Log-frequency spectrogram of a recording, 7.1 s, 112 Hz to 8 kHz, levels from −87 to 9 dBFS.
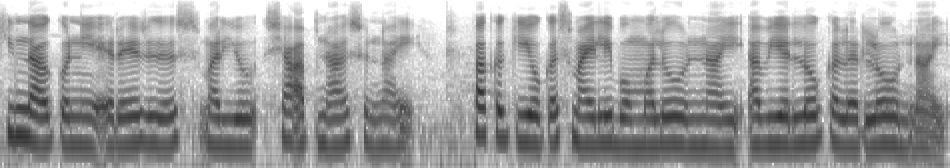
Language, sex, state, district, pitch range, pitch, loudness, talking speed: Telugu, female, Telangana, Mahabubabad, 195-215 Hz, 205 Hz, -19 LUFS, 135 wpm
